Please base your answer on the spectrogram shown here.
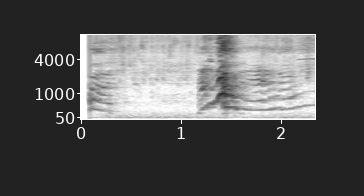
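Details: Six-month-old Bluetick Coonhound puppy howling in protest at the stairs: a short falling yelp, then a loud drawn-out howl that rises and slides downward. Afterward a person urges it to come down the stairs.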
